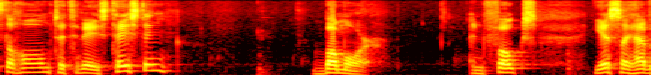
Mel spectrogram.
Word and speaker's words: Bowmore: within isley sits the home to today's tasting bum or and folks yes i have it on very good authority that the correct pronunciation is indeed bummer not balmor bulmore founded in 1779 it is indeed the oldest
